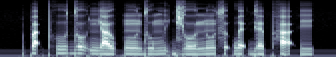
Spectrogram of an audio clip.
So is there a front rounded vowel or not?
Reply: no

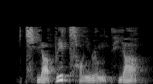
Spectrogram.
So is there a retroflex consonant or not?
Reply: yes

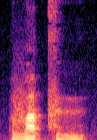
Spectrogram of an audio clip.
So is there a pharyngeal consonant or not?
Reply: no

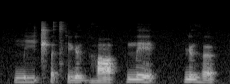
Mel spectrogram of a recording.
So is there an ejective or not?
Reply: yes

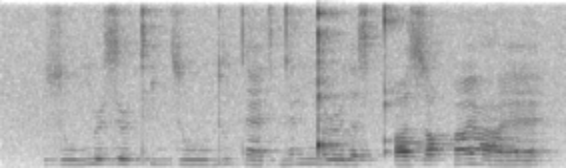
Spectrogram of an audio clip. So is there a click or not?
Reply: yes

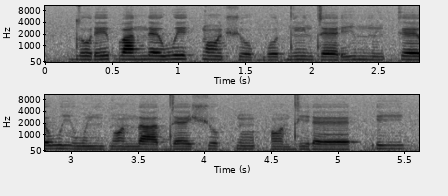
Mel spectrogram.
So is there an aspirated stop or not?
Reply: no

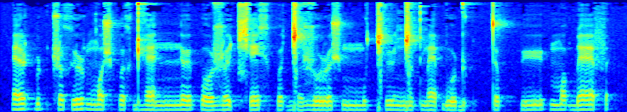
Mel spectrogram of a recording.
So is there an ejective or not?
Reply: no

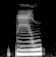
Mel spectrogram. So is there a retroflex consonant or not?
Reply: no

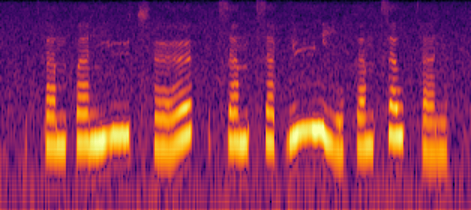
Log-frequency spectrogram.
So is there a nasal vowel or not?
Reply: no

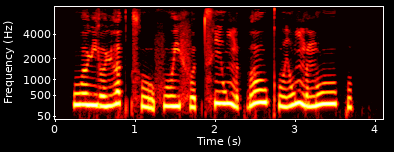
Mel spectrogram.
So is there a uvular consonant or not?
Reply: no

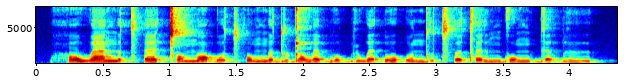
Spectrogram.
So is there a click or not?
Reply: yes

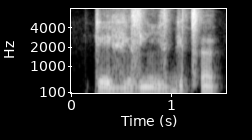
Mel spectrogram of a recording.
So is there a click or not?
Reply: no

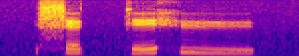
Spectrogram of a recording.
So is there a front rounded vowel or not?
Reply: yes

